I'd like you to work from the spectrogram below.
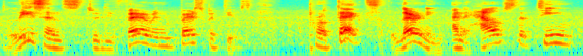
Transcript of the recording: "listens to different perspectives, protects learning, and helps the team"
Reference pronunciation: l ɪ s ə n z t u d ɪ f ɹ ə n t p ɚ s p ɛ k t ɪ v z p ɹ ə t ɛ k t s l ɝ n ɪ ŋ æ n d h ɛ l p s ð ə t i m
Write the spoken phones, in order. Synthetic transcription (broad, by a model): l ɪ s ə n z t u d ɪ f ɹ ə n p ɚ s p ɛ k t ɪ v s p ɹ ə t ɛ k t s l ɝ n ɪ ŋ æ n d h ɛ l p s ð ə t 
